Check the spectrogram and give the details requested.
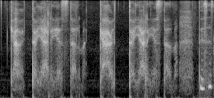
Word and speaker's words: käyttöjärjestelmä: An operating system in Finnish is käyttöjärjestelmä. Käyttöjärjestelmä. Käyttöjärjestelmä. Käyttöjärjestelmä. This is not an easy word to pronounce, so I definitely recommend going through it a few times.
